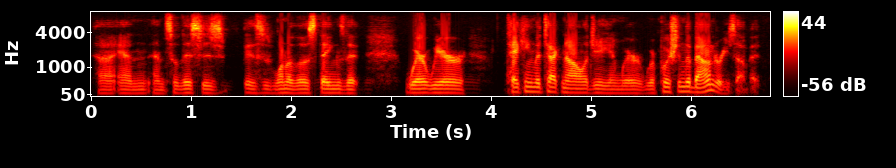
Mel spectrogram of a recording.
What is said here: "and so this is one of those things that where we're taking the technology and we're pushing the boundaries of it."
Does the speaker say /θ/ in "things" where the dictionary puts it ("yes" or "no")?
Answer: yes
